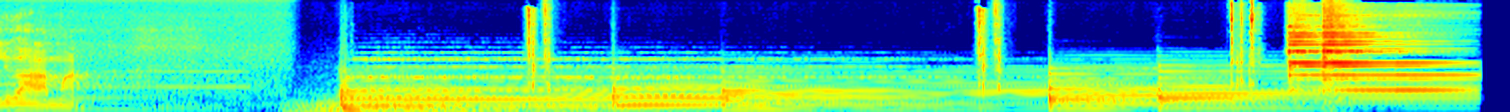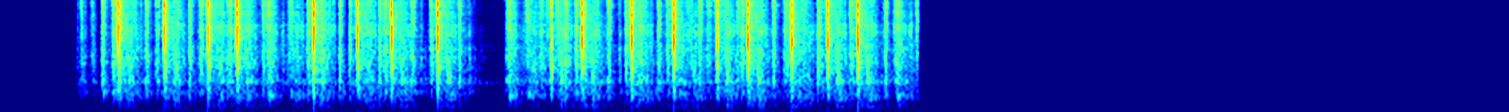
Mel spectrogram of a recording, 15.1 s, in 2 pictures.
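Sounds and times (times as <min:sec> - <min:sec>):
music burst: 0:01.4 - 0:04.8
typewriter key clicks: 0:08.0 - 0:12.2.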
